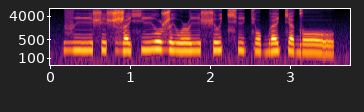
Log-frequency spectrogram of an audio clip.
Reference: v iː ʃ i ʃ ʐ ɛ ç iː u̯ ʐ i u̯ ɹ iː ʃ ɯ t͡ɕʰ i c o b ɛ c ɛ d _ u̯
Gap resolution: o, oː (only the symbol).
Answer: oː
